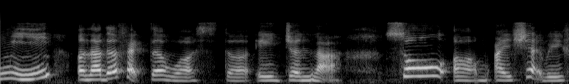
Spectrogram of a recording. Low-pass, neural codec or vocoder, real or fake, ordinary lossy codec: 7.2 kHz; codec, 24 kHz, 6 kbps, HILCodec; fake; none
